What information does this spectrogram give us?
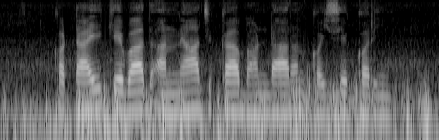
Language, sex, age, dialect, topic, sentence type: Bhojpuri, male, 18-24, Northern, agriculture, statement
